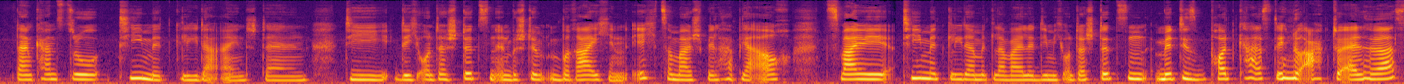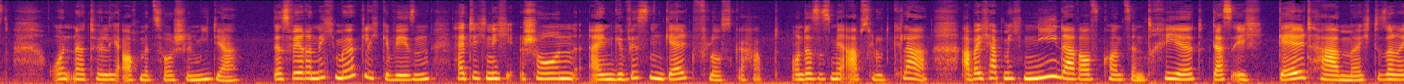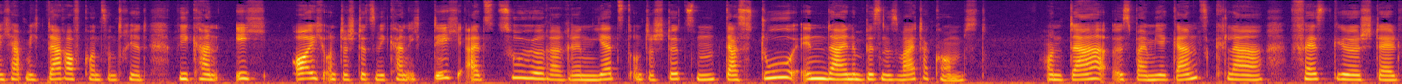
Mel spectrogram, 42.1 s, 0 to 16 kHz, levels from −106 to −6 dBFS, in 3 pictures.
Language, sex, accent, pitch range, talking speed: German, female, German, 200-235 Hz, 145 wpm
